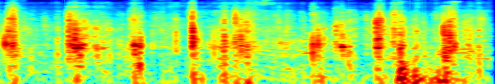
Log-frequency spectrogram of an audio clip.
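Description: Horses' hooves clop on the ground of an Arizona ranch in an uneven rhythm, close by, with voices talking underneath.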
